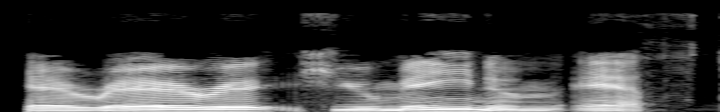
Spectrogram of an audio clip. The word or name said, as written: errare humanum est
